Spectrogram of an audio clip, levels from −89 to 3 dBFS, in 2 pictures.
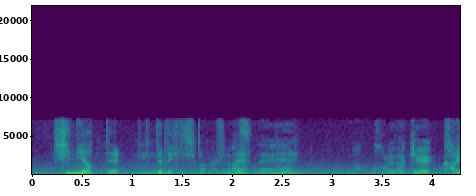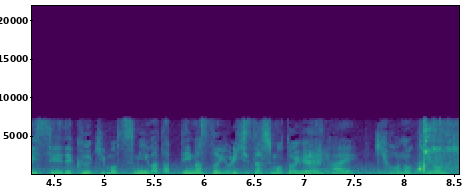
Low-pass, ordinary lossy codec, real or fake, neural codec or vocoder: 7.2 kHz; none; real; none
